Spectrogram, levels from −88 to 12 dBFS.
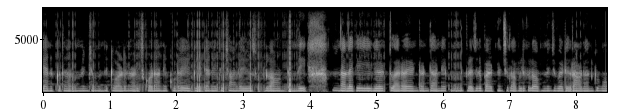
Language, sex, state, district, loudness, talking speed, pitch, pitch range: Telugu, female, Andhra Pradesh, Srikakulam, -23 LUFS, 205 wpm, 195 Hz, 195-200 Hz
